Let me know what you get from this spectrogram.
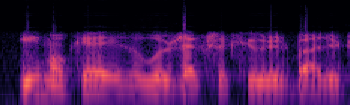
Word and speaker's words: Guy Môquet: And the young man that you highlight in the first chapter of the book is one Guy Môquet. Is that how we pronounce his name? – Correct.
